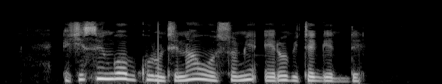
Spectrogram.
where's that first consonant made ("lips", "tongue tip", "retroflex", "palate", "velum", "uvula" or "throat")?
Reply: palate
